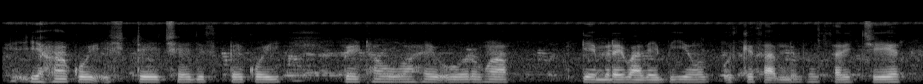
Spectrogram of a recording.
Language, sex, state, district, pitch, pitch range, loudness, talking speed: Hindi, male, Goa, North and South Goa, 115 Hz, 115-120 Hz, -27 LUFS, 135 wpm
